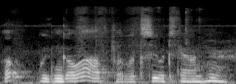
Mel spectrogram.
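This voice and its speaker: A man's voice: medium pitch, normal speed, slight background noise, poor audio. A man hosting an urban exploration video, casually talking to viewers as he walks through an abandoned building, recorded on a handheld camera. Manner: relaxed, talks to viewers as "guys".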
